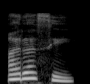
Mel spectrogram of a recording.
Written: ಆರೈಸು

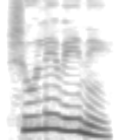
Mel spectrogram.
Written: ಶೂಲೆವೇನೆ

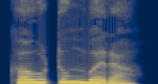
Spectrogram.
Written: ಕೌಟುಂಬರ

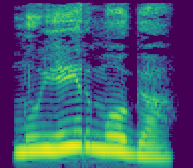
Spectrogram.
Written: ಮುಯ್ಯೀರ್ಮೊಗ

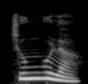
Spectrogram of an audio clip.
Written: ಚೆಂಗೂಲಿ

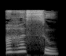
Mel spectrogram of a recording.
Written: ಅಹಸ್ಸು

